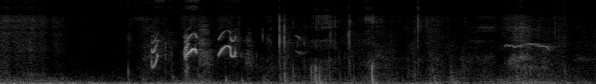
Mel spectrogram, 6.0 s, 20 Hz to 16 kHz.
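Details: Pug puppies at 14 days old, starting to walk, give small cries while their watchful mother stays near. A brief cluster of three or four high, curved squeaks is followed by a single faint whine, over low background rustle.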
